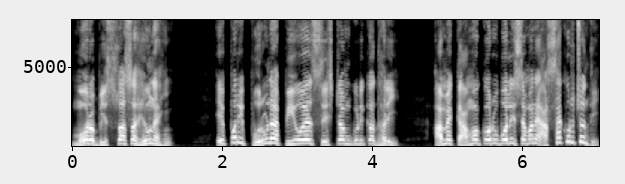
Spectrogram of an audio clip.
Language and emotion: Odia, disgusted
